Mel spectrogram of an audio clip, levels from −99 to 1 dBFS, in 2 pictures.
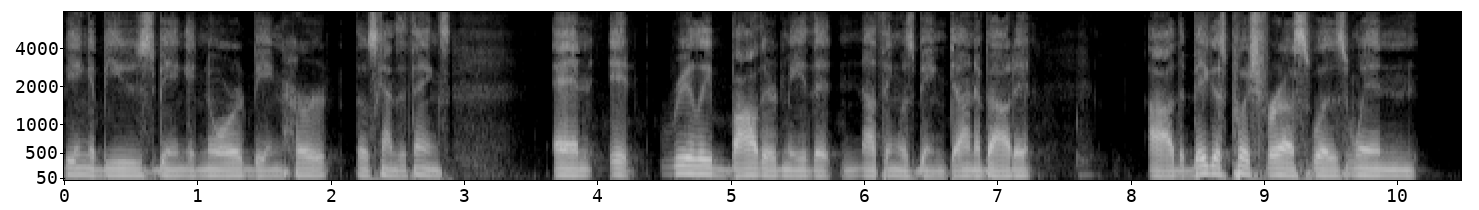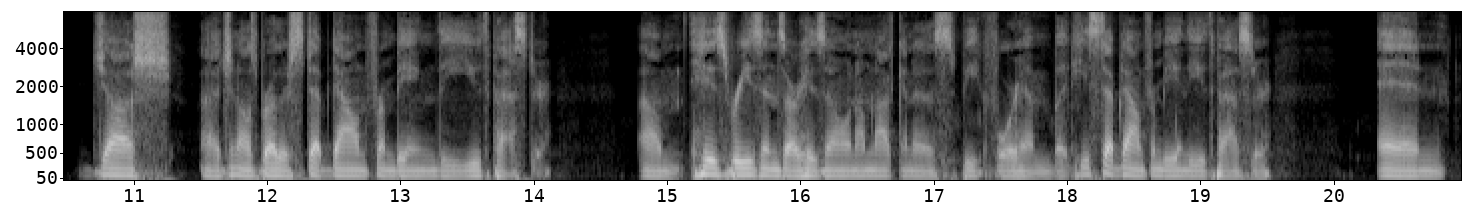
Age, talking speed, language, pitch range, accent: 30-49, 185 wpm, English, 95-115 Hz, American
